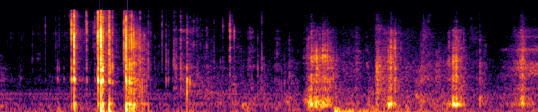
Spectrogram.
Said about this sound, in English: Ooh, pretzels got a good crunch to them. Here we go. There are pretzels. Stack two of them on top of each other.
